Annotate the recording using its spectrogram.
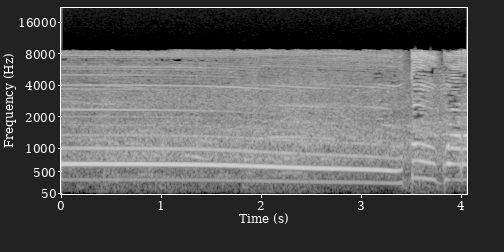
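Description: A football narrator's long drawn-out goal shout, 'goooool', held on one high note, sagging slightly in pitch and breaking off about three and a half seconds in.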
